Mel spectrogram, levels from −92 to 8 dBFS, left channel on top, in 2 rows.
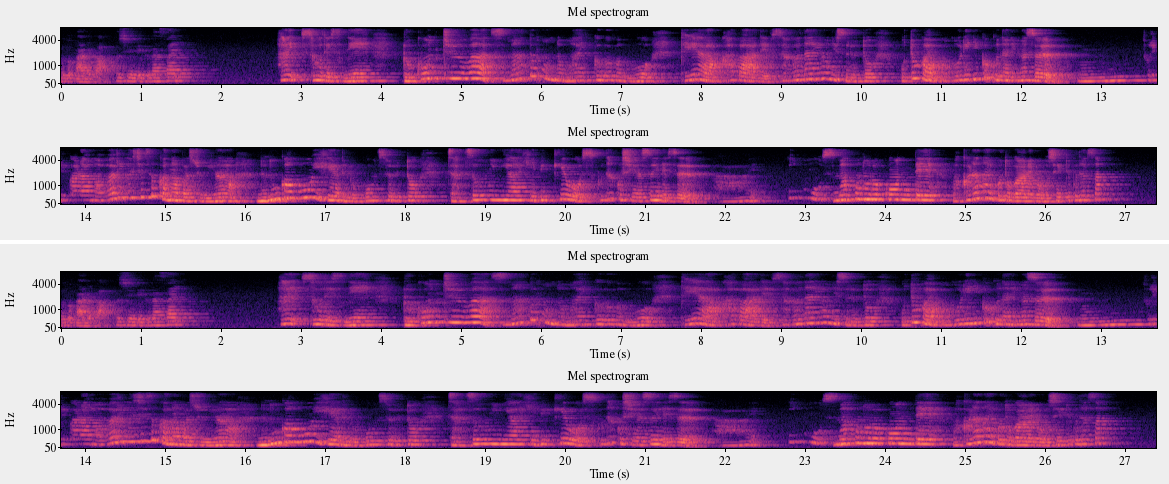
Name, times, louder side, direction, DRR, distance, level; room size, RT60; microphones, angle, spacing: voice 1, 0.0-1.5 12.7-13.6 21.9-22.4, right 1 dB, 15° left, -12 dB, 1.1 m, -32 dB
voice 2, 2.7-12.4 13.6-21.6 22.8-26.7, left 1 dB, 50° left, 0 dB, 0.6 m, -26 dB
3.4 x 2.4 x 3.4 m, 0.89 s
head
